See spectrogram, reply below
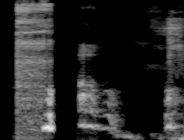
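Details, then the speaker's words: Child saying he has a cold and cough: a harsh cough burst, then a falling throaty voiced sound and the start of another cough; an acted cough. "क्या हुआ और आबदीन मेरे को cold और खासी हो रही है"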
